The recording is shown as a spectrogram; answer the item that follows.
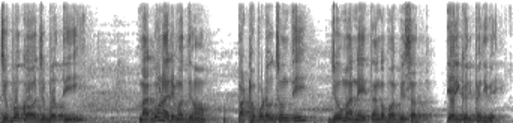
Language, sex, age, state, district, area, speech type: Odia, male, 60+, Odisha, Khordha, rural, spontaneous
